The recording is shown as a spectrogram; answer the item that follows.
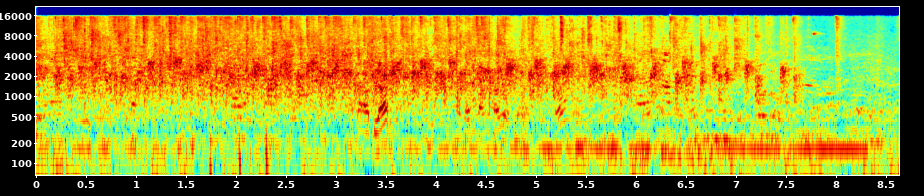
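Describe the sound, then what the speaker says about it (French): An audience applauds an ambassador at an international communist gathering, a dense, steady wash of clapping that holds for several seconds at even strength, with a low hum and some voices mixed in underneath. "Un applaudissement s'il vous plaît."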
